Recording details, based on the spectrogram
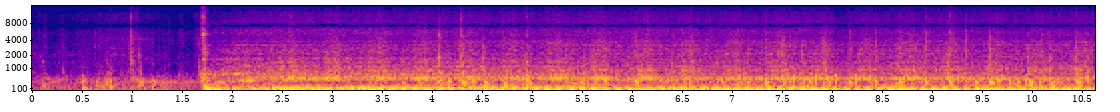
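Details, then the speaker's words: Truck rated to haul 26,000 lb, cold start at about 60°F after sitting, fuel pumped, out of gear, choke on, started without a jump: short crank then deep steady rumble evening out; normal cold idle on choke. "still not in gear and choke is on looking a little bit starting to even out over here"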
